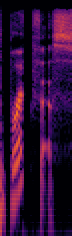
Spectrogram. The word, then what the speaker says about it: breakfast: do not pronounce it breakfast. All right. The first part sounds like bre and the second part sounds like bust.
